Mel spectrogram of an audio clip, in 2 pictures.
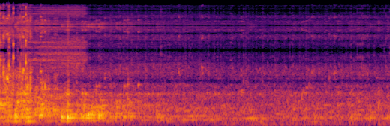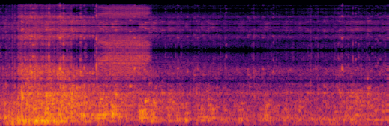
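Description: Scuba diver's exhaled bubbles gurgling out of the regulator, heard underwater in two bursts: a loud one at the start and another about five and a half seconds in, with quieter water noise between.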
